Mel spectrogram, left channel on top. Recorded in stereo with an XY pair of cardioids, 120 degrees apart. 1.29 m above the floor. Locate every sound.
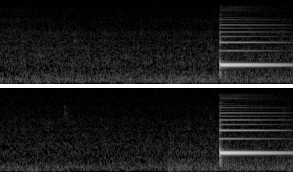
1.7 s a bell: 20° right, 2.0 m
